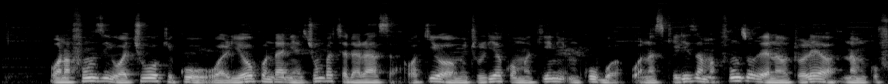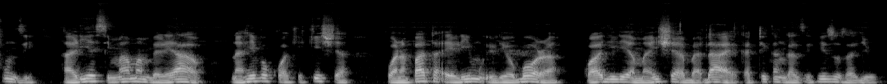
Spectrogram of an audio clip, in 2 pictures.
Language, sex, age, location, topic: Swahili, male, 25-35, Dar es Salaam, education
